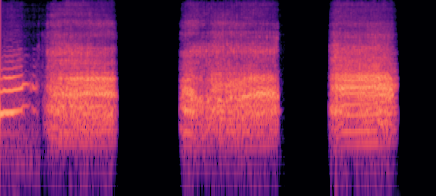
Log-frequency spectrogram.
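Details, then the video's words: Donkey braying: a brief rising tonal note opens, then three loud, harsh, rasping bursts of about a second each, separated by short silences. "Sound Effects - Donkey"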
